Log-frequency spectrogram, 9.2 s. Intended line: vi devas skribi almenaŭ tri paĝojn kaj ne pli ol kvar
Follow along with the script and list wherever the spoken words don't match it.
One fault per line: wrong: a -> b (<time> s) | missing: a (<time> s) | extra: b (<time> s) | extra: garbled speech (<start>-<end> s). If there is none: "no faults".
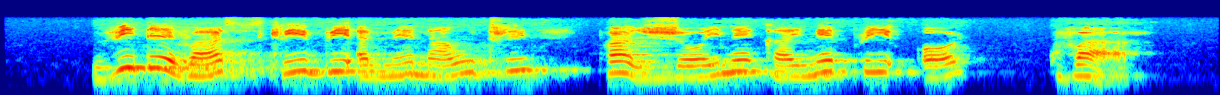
no faults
